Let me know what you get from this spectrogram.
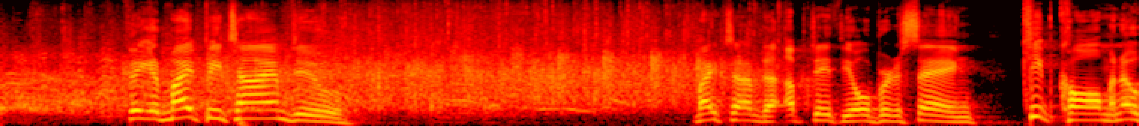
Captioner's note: applause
